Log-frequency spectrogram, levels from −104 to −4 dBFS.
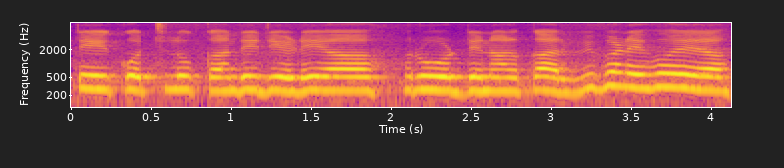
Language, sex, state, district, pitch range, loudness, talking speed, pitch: Punjabi, female, Punjab, Kapurthala, 255-270 Hz, -12 LUFS, 205 wpm, 260 Hz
